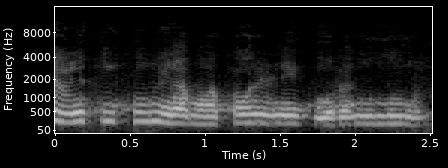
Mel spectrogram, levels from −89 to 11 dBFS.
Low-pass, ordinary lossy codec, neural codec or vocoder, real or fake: 10.8 kHz; none; codec, 24 kHz, 1.5 kbps, HILCodec; fake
